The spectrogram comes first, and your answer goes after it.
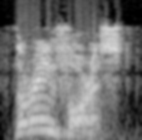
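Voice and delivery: high shouted direction; alarmed, high-pitched cry; urgent call. A narrator's reading. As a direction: call out the escape route under fire. Calling out direction under fire.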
